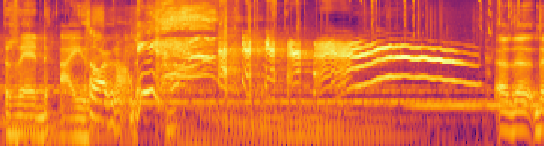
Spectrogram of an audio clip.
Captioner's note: sinister Laugh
